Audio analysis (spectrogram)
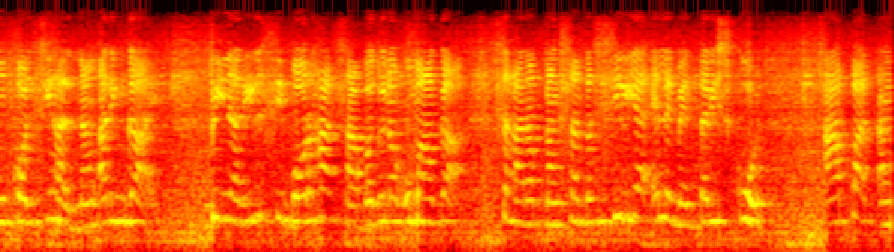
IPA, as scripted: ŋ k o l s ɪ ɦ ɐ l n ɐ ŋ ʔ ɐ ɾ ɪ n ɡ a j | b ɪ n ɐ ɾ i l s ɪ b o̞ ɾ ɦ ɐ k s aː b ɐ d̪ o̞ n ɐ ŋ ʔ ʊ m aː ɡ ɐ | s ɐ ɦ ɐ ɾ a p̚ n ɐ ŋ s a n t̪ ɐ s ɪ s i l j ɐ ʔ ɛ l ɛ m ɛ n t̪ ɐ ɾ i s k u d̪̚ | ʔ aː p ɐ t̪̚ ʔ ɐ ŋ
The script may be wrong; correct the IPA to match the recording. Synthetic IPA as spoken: ŋ k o l s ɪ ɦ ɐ l n ɐ ŋ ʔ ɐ ɾ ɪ ŋ ɡ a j | b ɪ n ɐ ɾ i l s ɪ b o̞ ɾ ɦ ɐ s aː b ɐ d̪ o̞ n ɐ ŋ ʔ ʊ m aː ɡ ɐ | s ɐ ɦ ɐ ɾ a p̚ n ɐ ŋ s a n t̪ ɐ s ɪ s i l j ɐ ʔ ɛ l ɛ m ɛ n t̪ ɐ ɾ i s k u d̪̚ | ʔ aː p ɐ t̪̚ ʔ ɐ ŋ

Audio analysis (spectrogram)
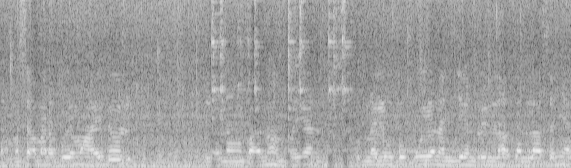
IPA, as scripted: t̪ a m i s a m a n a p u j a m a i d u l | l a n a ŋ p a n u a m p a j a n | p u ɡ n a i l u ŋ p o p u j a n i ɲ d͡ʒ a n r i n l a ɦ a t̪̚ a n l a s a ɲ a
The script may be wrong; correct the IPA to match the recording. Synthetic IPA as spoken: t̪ a m a s a m a n a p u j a m a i d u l | l a n a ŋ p a n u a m p a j a n | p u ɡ n a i l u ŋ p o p u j a n a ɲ d͡ʒ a n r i n l a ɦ a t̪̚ a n l a s a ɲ a

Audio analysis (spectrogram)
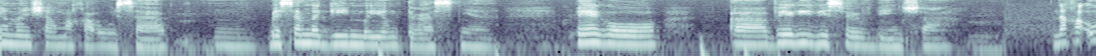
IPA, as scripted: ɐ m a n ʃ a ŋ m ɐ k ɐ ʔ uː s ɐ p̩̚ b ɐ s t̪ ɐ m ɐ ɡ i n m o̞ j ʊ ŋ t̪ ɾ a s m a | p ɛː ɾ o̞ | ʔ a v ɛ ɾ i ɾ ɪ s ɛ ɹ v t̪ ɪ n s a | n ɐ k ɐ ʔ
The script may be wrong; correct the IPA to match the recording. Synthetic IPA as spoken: ɐ m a n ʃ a ŋ m ɐ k ɐ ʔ uː s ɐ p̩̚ b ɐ s t̪ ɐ m ɐ ɡ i n m o̞ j ʊ ŋ t̪ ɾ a s ɲ a | p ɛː ɾ o̞ | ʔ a v ɛ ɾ i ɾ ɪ s ɛ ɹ v d̪ ɪ n ʃ a | n ɐ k ɐ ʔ

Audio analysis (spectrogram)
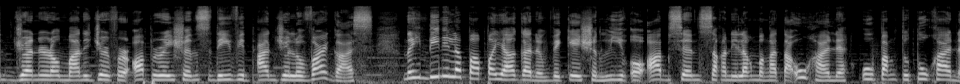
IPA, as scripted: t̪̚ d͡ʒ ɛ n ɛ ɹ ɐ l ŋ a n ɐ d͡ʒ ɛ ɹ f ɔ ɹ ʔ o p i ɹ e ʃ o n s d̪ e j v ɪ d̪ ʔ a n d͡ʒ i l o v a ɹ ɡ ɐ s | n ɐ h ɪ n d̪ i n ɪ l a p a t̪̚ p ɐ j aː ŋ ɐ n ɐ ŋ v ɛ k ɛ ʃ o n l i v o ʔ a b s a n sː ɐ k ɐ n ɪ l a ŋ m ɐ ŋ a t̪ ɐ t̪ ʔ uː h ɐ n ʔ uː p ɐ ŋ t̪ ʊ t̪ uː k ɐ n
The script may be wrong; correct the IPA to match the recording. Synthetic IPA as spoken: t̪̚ d͡ʒ ɛ n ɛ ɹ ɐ l m a n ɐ d͡ʒ ɛ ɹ f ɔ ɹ ʔ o p ɛ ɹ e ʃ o n s d̪ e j v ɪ d̪ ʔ a n d͡ʒ ɛ l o v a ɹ ɡ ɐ s | n ɐ h ɪ n d̪ i n ɪ l a p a p ɐ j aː ɡ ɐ n ɐ ŋ v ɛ k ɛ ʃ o n l i v o ʔ a b s ɛ n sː ɐ k ɐ n ɪ l a ŋ m ɐ ŋ a t̪ ɐ ʔ uː h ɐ n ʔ uː p ɐ ŋ t̪ ʊ t̪ uː k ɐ n

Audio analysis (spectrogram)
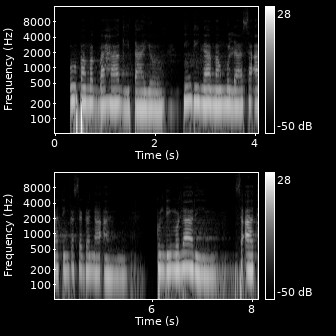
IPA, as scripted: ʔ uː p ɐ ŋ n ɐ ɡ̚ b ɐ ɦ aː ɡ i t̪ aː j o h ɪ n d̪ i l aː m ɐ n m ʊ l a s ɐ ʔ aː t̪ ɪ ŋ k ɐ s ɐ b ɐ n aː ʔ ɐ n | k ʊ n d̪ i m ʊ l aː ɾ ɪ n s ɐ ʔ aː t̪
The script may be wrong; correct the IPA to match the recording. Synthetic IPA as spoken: ʔ uː p ɐ ŋ m ɐ ɡ̚ b ɐ ɦ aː ɡ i t̪ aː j o h ɪ n d̪ i l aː m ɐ ŋ m ʊ l a s ɐ ʔ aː t̪ ɪ ŋ k ɐ s ɐ ɡ ɐ n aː ʔ ɐ n | k ʊ n d̪ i m ʊ l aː ɾ ɪ n s ɐ ʔ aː t̪

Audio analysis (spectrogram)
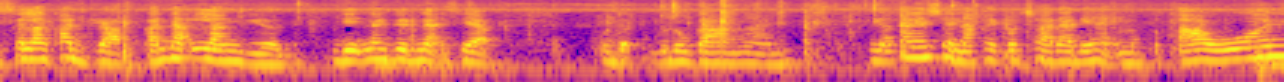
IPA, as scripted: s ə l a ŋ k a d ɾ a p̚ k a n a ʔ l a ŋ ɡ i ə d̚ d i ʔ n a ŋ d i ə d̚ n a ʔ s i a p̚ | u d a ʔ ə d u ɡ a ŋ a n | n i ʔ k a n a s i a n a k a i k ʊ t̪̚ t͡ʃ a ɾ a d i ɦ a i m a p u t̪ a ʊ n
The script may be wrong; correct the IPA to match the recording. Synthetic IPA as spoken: s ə l a ŋ k a d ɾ a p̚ k a n a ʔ l a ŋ ɡ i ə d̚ d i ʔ n a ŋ ɡ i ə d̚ n a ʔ s i a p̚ | u d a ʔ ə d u ɡ a ŋ a n | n a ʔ k a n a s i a n a k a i k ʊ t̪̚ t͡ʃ a ɾ a d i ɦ a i m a p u t̪ a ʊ n

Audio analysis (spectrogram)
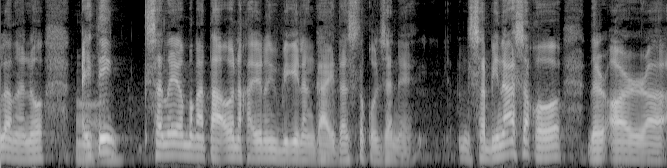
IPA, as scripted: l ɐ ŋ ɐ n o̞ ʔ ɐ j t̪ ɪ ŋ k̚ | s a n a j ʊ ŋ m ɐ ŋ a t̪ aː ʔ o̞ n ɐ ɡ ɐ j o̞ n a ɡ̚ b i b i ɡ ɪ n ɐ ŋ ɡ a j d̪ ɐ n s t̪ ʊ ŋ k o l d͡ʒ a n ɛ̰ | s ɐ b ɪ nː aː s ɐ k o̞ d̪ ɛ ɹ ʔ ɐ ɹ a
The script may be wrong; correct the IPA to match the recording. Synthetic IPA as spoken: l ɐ ŋ ɐ n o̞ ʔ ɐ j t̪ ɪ ŋ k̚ | s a n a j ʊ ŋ m ɐ ŋ a t̪ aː ʔ o̞ n ɐ k ɐ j o̞ n ɐ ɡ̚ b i b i ɡ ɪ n ɐ ŋ ɡ a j d̪ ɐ n s t̪ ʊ ŋ k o l d͡ʒ a n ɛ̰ | s ɐ b ɪ n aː s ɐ k o̞ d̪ ɛ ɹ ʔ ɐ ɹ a

